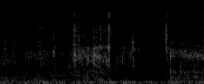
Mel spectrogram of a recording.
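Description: Faint rustling and handling of paper sticker-book pages, with a few soft light crinkles.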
